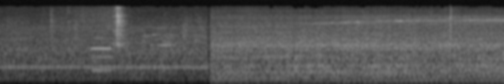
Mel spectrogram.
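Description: Diesel railcar running, heard from inside the car. About two and a half seconds in, the sound suddenly gets louder into a dense, pulsing engine rumble.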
